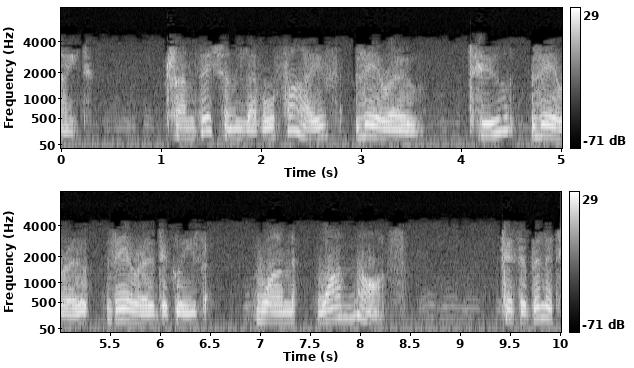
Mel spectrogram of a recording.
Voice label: ATIS Schiphol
